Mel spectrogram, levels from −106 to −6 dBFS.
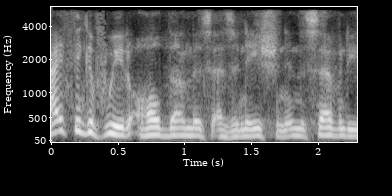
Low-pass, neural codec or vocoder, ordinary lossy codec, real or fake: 5.4 kHz; none; AAC, 32 kbps; real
